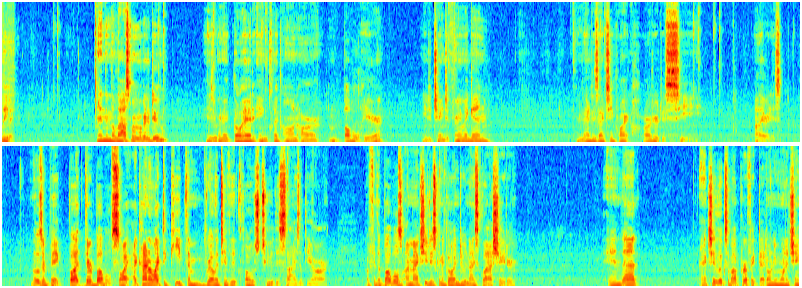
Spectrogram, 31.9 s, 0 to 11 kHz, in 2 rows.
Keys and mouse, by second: 12.5-13.0 middle drag, 18.0 middle click, 20.7-21.1 middle drag, 27.0-27.7 drag.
